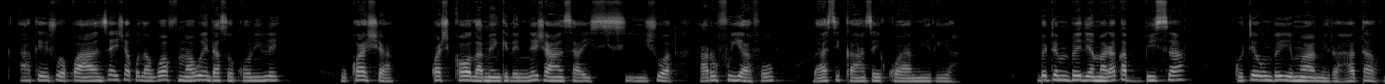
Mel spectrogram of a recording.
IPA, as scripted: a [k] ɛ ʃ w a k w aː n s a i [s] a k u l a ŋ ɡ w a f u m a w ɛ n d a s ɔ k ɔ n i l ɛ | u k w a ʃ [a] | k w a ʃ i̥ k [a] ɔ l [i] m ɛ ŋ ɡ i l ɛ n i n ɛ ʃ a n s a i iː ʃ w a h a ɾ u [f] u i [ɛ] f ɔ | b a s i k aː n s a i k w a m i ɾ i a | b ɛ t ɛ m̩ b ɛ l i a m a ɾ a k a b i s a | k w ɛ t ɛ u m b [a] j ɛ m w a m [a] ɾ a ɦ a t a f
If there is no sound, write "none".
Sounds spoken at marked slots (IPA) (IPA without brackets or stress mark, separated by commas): k, ʃ, a, a, a, f, a, ɛ, i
